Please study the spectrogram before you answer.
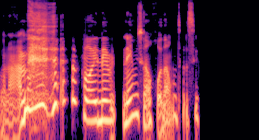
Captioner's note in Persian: خنده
